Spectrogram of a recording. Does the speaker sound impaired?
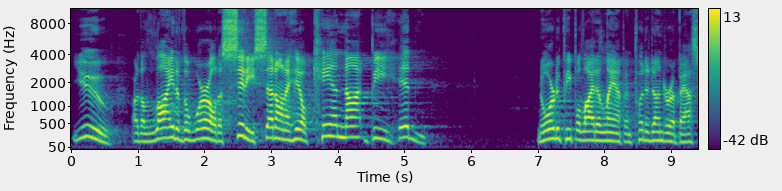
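No.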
